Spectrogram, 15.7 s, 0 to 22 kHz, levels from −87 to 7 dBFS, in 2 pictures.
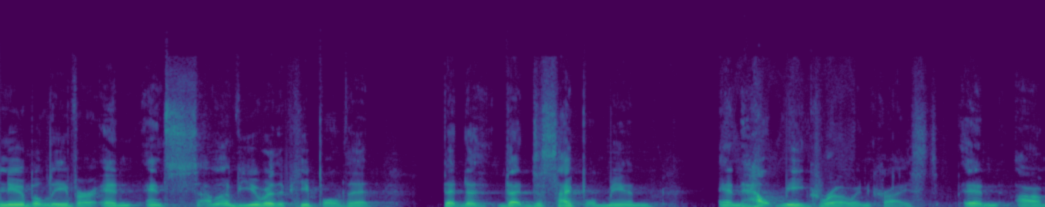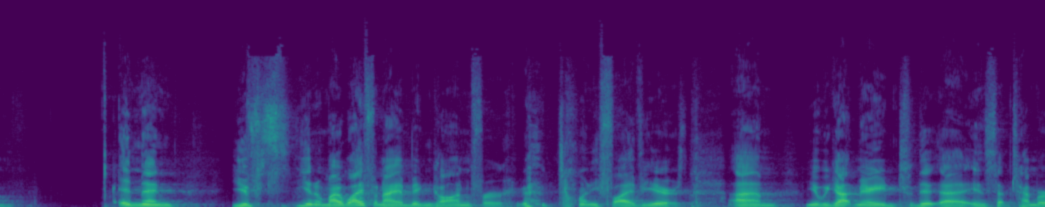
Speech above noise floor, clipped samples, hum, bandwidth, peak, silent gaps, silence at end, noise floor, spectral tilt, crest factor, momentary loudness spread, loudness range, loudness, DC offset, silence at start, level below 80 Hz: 46 dB; under 0.1%; none; 16.5 kHz; -4 dBFS; none; 0 s; -71 dBFS; -6 dB/octave; 22 dB; 13 LU; 7 LU; -26 LUFS; under 0.1%; 0 s; -68 dBFS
